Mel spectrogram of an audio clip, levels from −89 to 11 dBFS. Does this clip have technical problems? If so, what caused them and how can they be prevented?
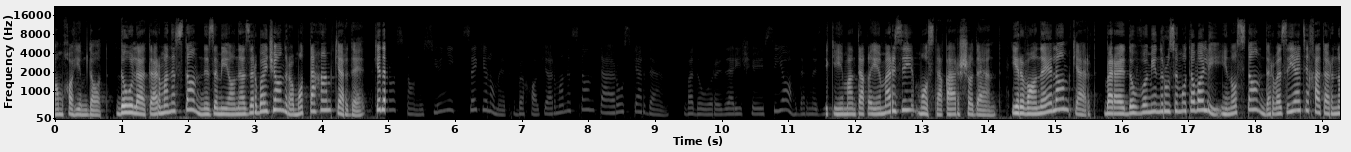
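Yes. From 4.96 s to 11.56 s the sound drops abruptly to a faint residue, leaving only a thin leak roughly 30 dB below its normal level for about 6.6 seconds before snapping back mid-flow. This is an audio dropout to a faint residue: the wanted signal was likely lost upstream, through a failing cable, connector or wireless link, while the rest of the chain stayed live and passed what little still got through. Securing connections and monitoring levels during recording would prevent it.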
